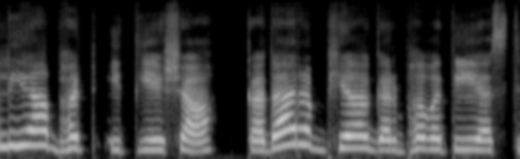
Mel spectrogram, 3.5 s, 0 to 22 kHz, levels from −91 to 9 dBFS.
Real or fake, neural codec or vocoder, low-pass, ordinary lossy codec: fake; codec, 44.1 kHz, 7.8 kbps, DAC; 19.8 kHz; Opus, 64 kbps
